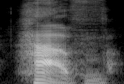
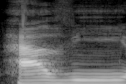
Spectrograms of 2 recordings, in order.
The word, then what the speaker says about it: have: So the pronunciation is have. Never have-y or anything like this. The E is silent, so it's have.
